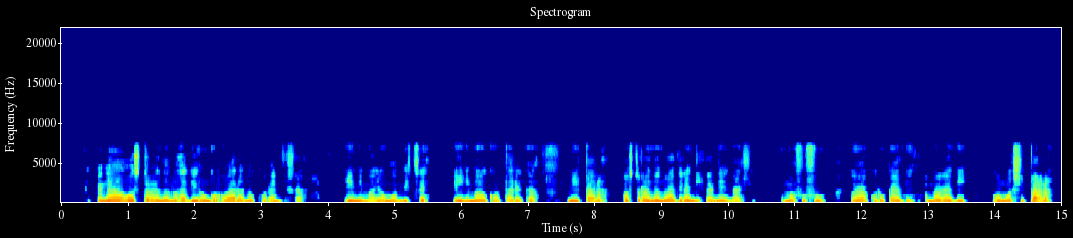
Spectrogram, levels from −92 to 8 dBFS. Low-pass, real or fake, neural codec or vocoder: 7.2 kHz; fake; vocoder, 44.1 kHz, 80 mel bands, Vocos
